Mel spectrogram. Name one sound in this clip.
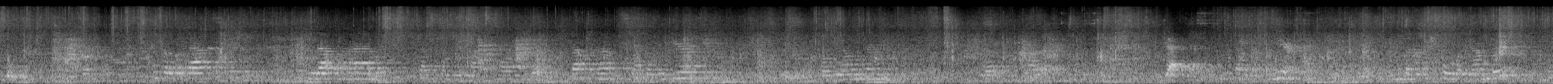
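A woman speaks into a microphone over loudspeakers in a large echoing hall.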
